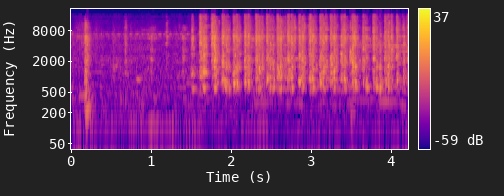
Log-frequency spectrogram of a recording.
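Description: A spoon whisking eggs in a small steel tumbler, scraping and clinking against the metal in a fast, even rhythm of about nine strokes a second. It starts about a second and a half in.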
